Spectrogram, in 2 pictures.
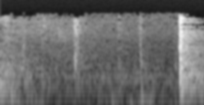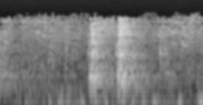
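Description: One loud, sharp metallic knock from the hammer of the llamador on the paso of Nuestro Padre Jesús Nazareno in a chapel, struck by the Lord's camarera as the first strike to lift the float. A couple of fainter taps come before it, and a crowd murmurs in the background.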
